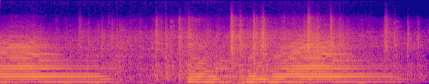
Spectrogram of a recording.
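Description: A train's deep horn blares loudly and steadily, cuts out briefly, then sounds again, while wheels rumble and clatter over the rails.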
